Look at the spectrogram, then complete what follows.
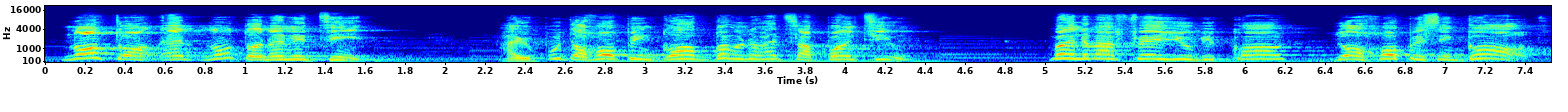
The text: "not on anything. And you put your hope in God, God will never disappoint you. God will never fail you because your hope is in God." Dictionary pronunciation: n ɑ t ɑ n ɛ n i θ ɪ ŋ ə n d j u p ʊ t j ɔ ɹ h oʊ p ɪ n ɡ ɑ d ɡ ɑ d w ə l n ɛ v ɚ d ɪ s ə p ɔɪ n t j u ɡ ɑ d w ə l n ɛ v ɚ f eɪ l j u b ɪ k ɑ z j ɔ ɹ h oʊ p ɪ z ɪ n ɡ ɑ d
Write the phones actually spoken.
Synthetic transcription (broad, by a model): n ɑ t ɑ n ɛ n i t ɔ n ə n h j u p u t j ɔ h oʊ p ɪ n ɡ ɑ d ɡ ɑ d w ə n ɛ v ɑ d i s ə p ɔɪ n t j u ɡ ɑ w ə n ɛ v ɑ f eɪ j u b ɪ k ɑ s j ɔ h oʊ p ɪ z ɪ n ɡ ɑ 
